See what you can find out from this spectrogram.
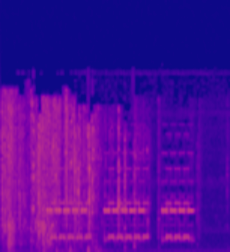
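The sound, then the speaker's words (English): A telephone rings in repeated electronic bursts, three short trilling pulses, from inside a mother's enormous bag, found in a brown paper bag of biscuits, with rustling and clattering noises underneath at the start as it is searched for. “Millie searches for the phone in her mother's enormous bag.”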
